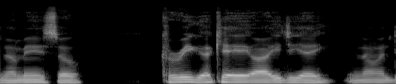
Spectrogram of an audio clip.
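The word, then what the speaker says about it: Karega: wasn't too crazy um my first name is kariga spell it k-a-r-e-g-a what i'm saying in this african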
